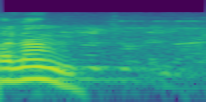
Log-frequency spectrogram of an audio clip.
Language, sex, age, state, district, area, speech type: Maithili, male, 45-60, Bihar, Madhepura, rural, read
